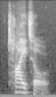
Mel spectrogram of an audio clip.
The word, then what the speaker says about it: title: Title, title. So you do pronounce the first T in the word. It only happens when it's like in the middle or the end of the word.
